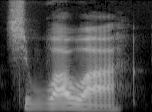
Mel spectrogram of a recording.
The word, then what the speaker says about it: Chihuahua: Chihuahua. It's like a wah-wah pedal.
